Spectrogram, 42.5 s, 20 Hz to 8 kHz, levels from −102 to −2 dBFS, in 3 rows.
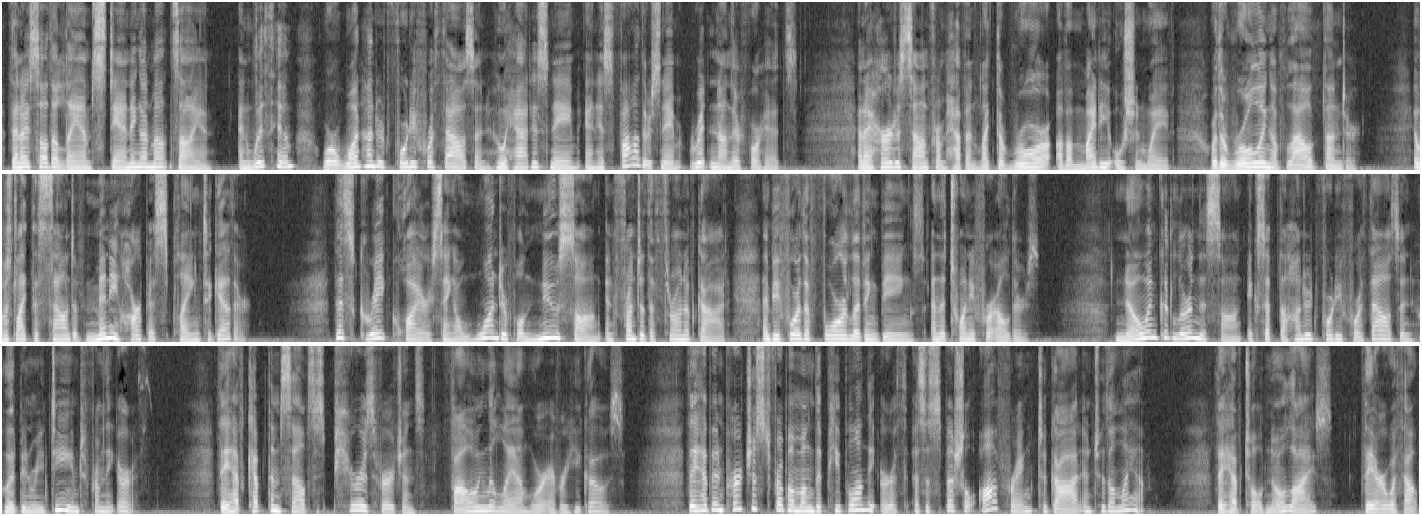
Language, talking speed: English, 200 wpm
